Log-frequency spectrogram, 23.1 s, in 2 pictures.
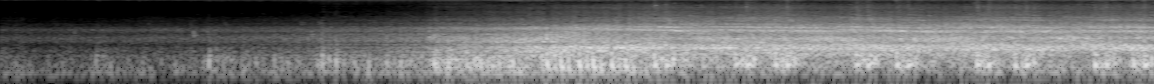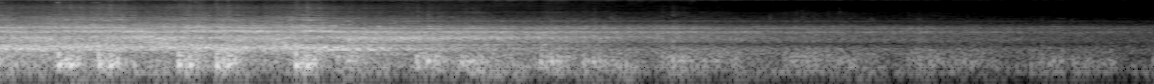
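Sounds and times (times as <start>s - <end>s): electric locomotive passing: 0.0s - 23.0s.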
